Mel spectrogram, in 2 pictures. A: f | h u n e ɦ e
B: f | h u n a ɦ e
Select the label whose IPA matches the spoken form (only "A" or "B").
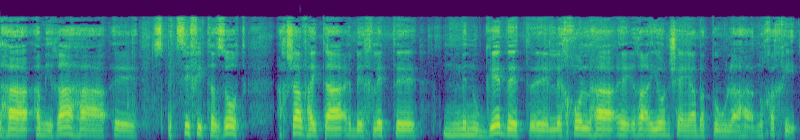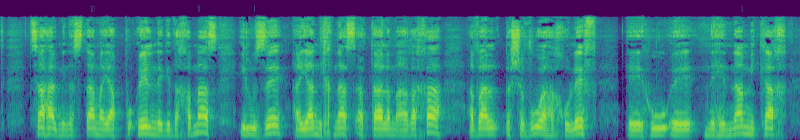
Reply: A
